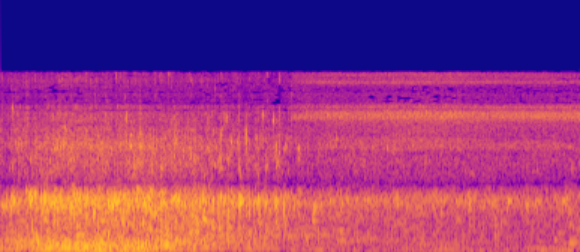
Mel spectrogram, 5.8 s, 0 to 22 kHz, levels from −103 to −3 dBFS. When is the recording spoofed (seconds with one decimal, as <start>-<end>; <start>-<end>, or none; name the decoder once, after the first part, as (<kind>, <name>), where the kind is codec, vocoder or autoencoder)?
0.0-0.8 (vocoder, Vocos); 1.6-3.2; 4.0-4.6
